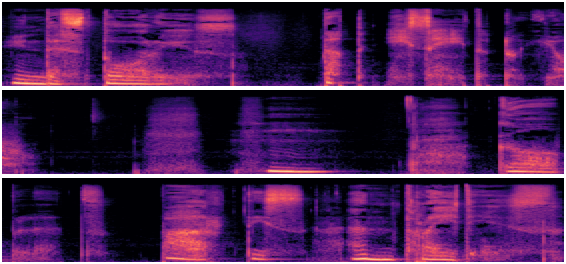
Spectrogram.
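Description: A young woman playing a proud, menacing goddess of death in a soft-spoken ASMR roleplay, breathy and whispered, close to the mic. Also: low voice, heavily acted. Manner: slow, deliberate, menacing. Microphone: close ASMR microphone.

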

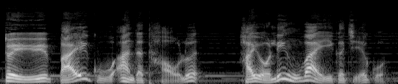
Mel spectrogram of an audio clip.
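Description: A man narrates a suspense novel with deliberate, dramatic expression. His voice is husky and sweeps widely in pitch. Soft music runs behind the storytelling. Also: huge pitch swings. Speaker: audiobook narrator. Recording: music under the voice. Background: background music.

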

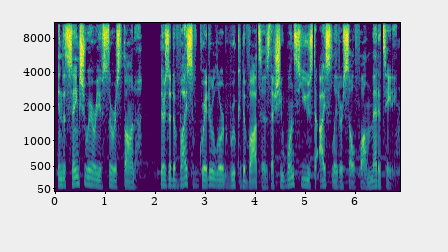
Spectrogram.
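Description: A man playing an aloof, arrogant young scholar in a video game, composed and deadpan, with precise, formal diction. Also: fairly low pitch, fast, lightly acted. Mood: calm, matter-of-fact. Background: game music.

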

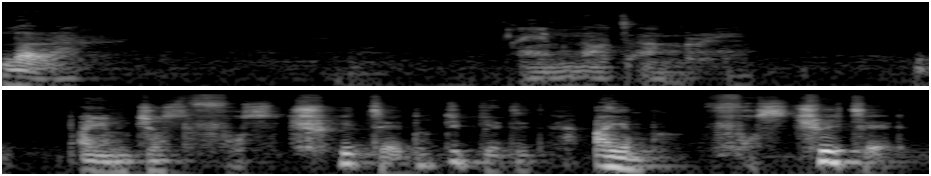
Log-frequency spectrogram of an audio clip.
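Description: A man's voice: sits low, wildly swooping pitch, moderate pace, few pauses, a bit bright, echoey room, full character voice. An actor playing a wounded, frustrated ex-convict man who pleads and repeats himself in naturalistic film drama. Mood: tense, frustrated. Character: frustrated male ex-convict, wounded and simmering with anger.

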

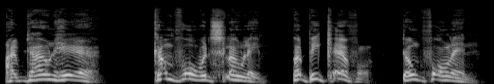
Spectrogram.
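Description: A man's voice: on the low side, normal speed, bright, forceful tone, no room sound, clean studio sound. A man voicing a loving father in an audiobook story, hurt and trapped, urgent but reassuring to his child. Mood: urgent shouting.

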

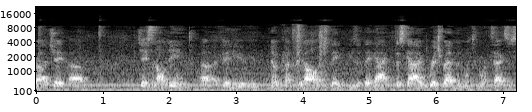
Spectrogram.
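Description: A man speeds through a drum clinic talk, rambling and animated, tripping over his own restarts. He is heard from a distance in a room with a strong echo. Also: lowish voice. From Florida. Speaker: guest drummer. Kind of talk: clinic talk to a live audience. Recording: echoey room, mic far off, noisy.

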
